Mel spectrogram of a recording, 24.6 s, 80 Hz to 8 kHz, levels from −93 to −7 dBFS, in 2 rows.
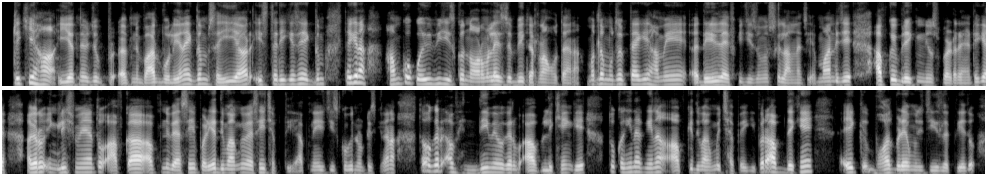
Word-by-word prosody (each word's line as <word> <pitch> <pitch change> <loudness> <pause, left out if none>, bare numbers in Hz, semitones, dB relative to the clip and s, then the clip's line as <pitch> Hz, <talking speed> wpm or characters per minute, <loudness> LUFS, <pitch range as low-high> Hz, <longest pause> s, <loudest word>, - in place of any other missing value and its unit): देखिए, 180 +3 +3
हाँ, 155 -3 +4
ये 125 +2 +4
आपने 135 +2 0
जो 135 +1 -3
ब - - -9
आपने 115 -1 -1
बात 105 +2 +6
बोली 110 -1 -1
है 125 - +3
ना, 165 - +5
एकदम 165 +1 +1
सही 120 0 -1
है 130 - +6
और 150 +3 +5
इस 140 -1 -8
तरीके 155 0 0
से 170 +2 +2
एकदम 165 +2 -4 0.3
देखिए 200 +2 +7
ना, 210 - +7 0.3
हमको 165 +5 +2
कोई 165 -1 +3
भी 175 +2 -5
चीज़ 155 -4 -2
को 165 - +1
नॉर्मलाइज़ 135 0 +2
जब 130 -2 -3
भी 130 +1 0
करना 115 0 -1
होता 105 -2 -3
है 100 - -3
ना, - - -9
मतलब 165 +2 0
मुझे 155 +1 -4
लगता 160 0 +1
है 155 - +4
कि 165 +1 -1
हमें 150 +2 -2
अ, - - -2
डेली 125 +3 +2
लाइफ़ 125 -4 +3
की - - -10
चीज़ों 115 0 -10
में 120 - -8
उसको 125 +1 -8
ढालना 105 -2 -2
चाहिए। - - -12
मान 130 +1 +2
लीजिए, 135 +1 +1 0.3
आप 140 - +8
कोई 160 - +6
ब्रेकिंग 125 -1 +1
न्यूज़ 120 -2 -7
पढ़ 105 -2 0
रहे 100 0 -4
हैं। 100 - -8
ठीक 120 +4 -6
है? 130 - +4 0.3
अगर 155 +2 +7
वो 170 - +4
इंग्लिश 150 +2 -4
में 155 - -3
है, 155 - +1
तो 165 +2 -4
आपका 145 -2 +5
आपने 140 +2 0
वैसे 125 +3 +1
ही 150 - 0
पढ़ी 120 +1 +1
है, 150 - +6
दिमाग 135 0 0
में 150 - -4
वैसे 135 +2 0
ही 145 - 0
छपती - - -12
है। - - -13
आपने 120 0 -7
ये 120 - -4
चीज़ 120 - -10
को 125 - -7
भी 125 - -4
नोटिस 115 -1 -10
किया - - -6
ना, - - 0 0.3
तो - - -1
अगर 200 +1 +1
अब 160 -2 -2
हिंदी 125 +6 -3
में 155 - -3
अगर 140 -3 0
आप 115 -1 +4
लिखेंगे, 130 +2 -3 0.3
तो 180 - -4
कहीं 160 -1 -4
न 170 - 0
कहीं 150 -1 -4
न - - +1 0.2
आपके 115 - -4
दिमाग 125 -3 -3
में 130 - -5
छपेगी। 105 -1 -10
पर 160 - +3
आप 165 - +7
देखें, 175 +8 +2 0.4
एक 155 -1 +2
बहुत 130 +3 -1
बढ़िया 125 -1 +3
मुझे 115 -1 -9
चीज़ 110 -1 -8
लगती 105 - -5
है 110 - -1
जो - - -4
135 Hz, 275 wpm, -24 LUFS, 120-155 Hz, 0.4 s, आप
